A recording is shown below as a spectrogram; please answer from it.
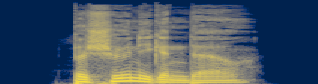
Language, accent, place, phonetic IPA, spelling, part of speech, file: German, Germany, Berlin, [bəˈʃøːnɪɡn̩dɐ], beschönigender, adjective, De-beschönigender.ogg
- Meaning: 1. comparative degree of beschönigend 2. inflection of beschönigend: strong/mixed nominative masculine singular 3. inflection of beschönigend: strong genitive/dative feminine singular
